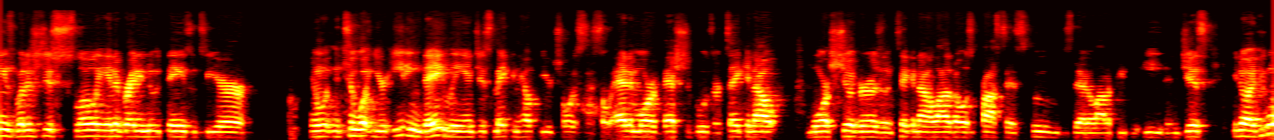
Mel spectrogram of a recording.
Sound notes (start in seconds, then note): none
